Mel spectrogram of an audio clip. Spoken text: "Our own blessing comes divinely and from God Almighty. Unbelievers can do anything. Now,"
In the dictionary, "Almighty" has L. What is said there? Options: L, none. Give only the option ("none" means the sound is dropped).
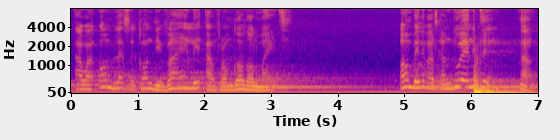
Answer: L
